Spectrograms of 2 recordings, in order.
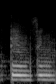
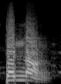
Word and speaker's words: Tendong: No, you got it almost right. You missed it by one syllable. It's Tendong.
